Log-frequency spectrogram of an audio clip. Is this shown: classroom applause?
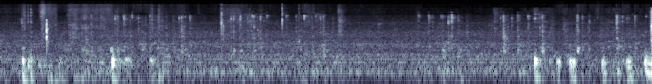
no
